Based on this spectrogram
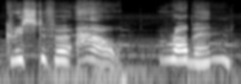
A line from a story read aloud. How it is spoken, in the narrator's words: called out the cloud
